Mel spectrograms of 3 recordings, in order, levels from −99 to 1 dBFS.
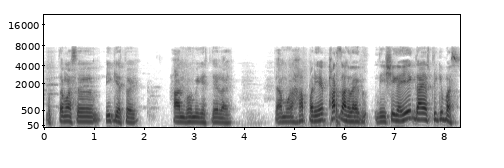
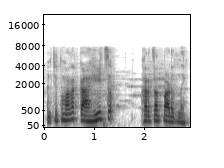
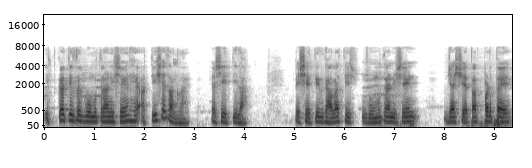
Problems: constant background noise, background conversations at intervals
